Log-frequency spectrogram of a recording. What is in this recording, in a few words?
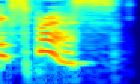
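"express", British English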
